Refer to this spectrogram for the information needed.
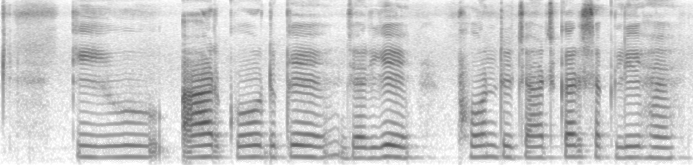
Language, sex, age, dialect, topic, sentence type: Magahi, female, 31-35, Western, banking, question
